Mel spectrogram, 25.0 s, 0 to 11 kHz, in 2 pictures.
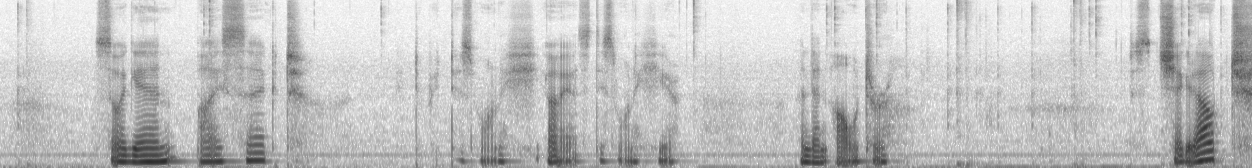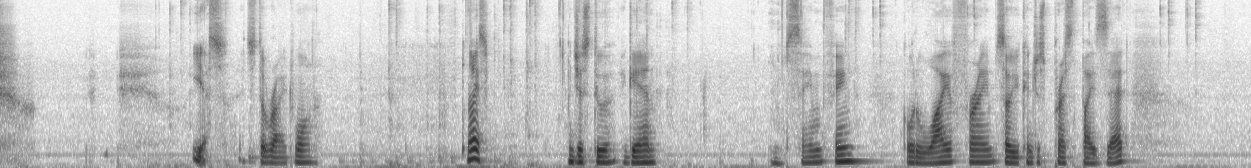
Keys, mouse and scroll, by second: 0.8 click, 8.1 click, 8.5 click, 8.9 middle click, 9.4 Tab, 9.6 scroll down 3, 9.8 middle click, 10.6 z, 10.7 click, 11.5 z, 12.1 middle click, 14.3 shift+middle click, 16.1 scroll up 2, 16.3 Tab, 16.6 middle click, 17.4 KP_7, 17.7 a, 18.4 shift+middle click, 18.9 scroll down 2, 20.8 z, 22.0 click, 23.0 z, 24.2 click.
